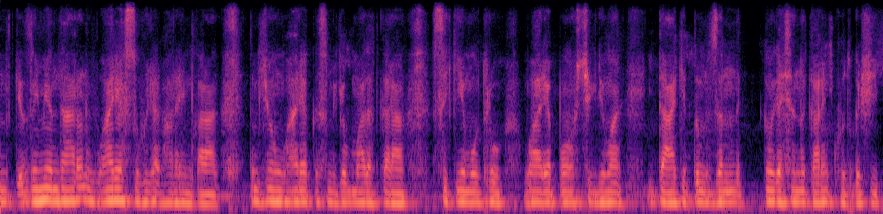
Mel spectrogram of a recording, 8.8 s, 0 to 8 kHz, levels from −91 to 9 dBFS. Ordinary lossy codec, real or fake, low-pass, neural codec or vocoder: Opus, 24 kbps; fake; 7.2 kHz; vocoder, 44.1 kHz, 128 mel bands, Pupu-Vocoder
